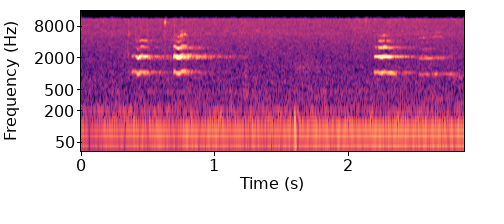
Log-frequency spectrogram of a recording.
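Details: Domestic cats Pepi and Jazzy at their first face-to-face meeting after two weeks of scent introduction, Jazzy newly adopted as company for resident Pepi; three short, high, clear meows, two close together then one after a pause, over a low steady hum.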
